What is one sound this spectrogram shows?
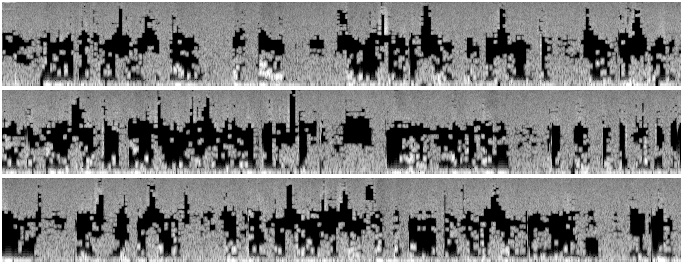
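A middle-aged man speaks calmly into a handheld microphone.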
